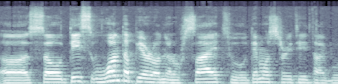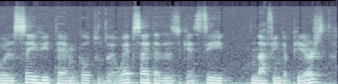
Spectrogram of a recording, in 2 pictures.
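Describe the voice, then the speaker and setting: Spoken with a non-native accent, the words come at a fairly slow pace with hardly any pauses. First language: not English. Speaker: programming tutorial youtuber. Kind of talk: tutorial. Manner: halting, many fillers.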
